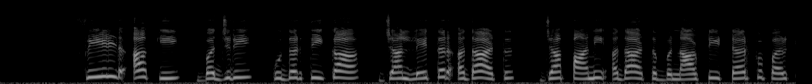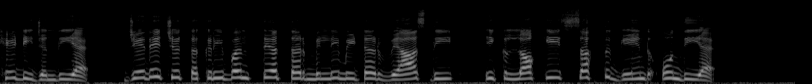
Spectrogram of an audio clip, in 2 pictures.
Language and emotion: Dogri, neutral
